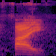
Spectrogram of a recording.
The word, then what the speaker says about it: phi: इसके प्रोनाउंस करते हैं PHI, फाई, ठीक है।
